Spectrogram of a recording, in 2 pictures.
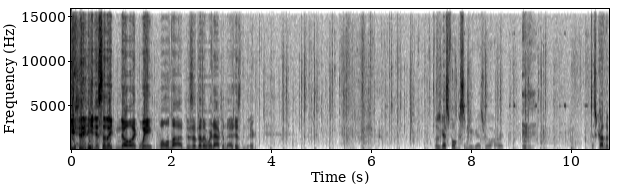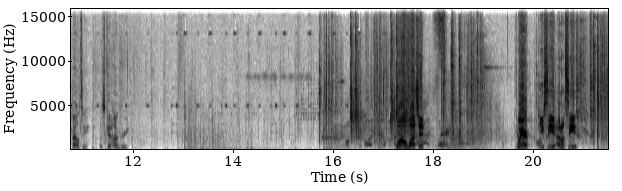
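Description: Footsteps run quickly over ground and pavement.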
